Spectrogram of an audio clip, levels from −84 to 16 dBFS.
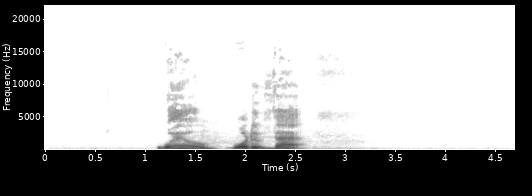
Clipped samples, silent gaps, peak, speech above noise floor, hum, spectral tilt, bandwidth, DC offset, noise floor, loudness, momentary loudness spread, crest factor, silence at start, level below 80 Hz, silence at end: under 0.1%; none; -2 dBFS; 59 dB; none; -7.5 dB/octave; 10.5 kHz; under 0.1%; -76 dBFS; -19 LUFS; 11 LU; 20 dB; 1.1 s; -58 dBFS; 2.15 s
